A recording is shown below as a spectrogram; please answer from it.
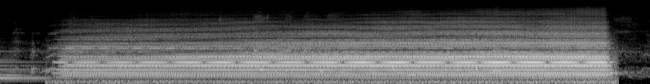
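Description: A train whistle held in one long, steady blast over a low rumble, starting about half a second in and growing slightly louder before cutting off suddenly.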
